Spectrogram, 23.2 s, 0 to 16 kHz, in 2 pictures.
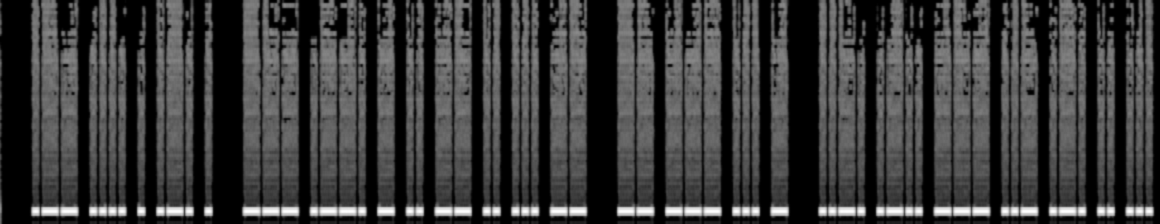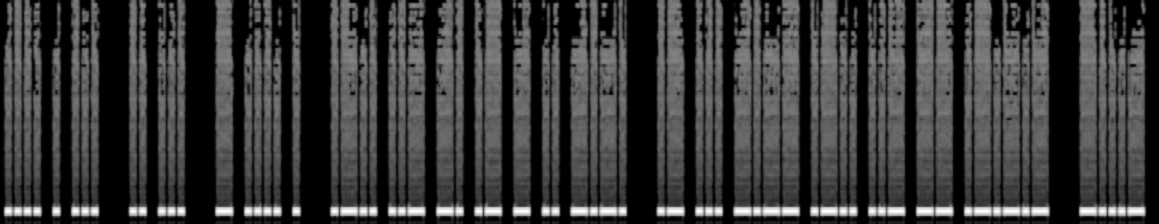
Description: Morse code, heard as a keyed tone, about 25 wpm, 1000 Hz. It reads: WHERE OPTIMISM MOST FLOURISHES IS THE LUNATIC ASYLUM. <BT>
